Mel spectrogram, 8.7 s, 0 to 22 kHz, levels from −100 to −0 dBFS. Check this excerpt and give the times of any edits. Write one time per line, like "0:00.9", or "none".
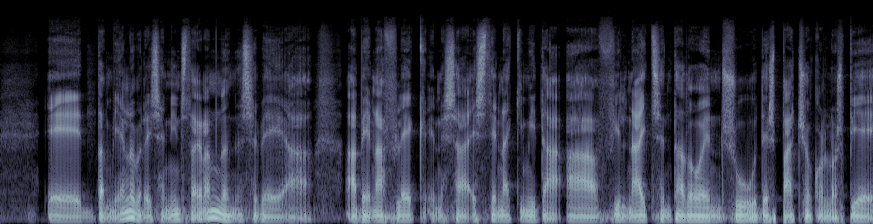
0:00.9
